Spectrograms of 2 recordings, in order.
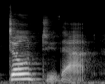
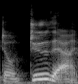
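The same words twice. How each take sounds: First: The stress falls on the word don't. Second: The stress falls on the word do. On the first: The speaker calls it right. "you say" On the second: The speaker calls it wrong. "You wouldn't say"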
